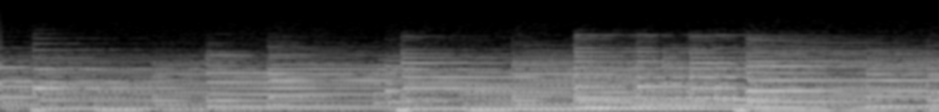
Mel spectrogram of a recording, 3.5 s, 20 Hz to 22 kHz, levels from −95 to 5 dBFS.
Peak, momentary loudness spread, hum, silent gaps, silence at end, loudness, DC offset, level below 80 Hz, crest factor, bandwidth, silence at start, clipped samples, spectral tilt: -8 dBFS; 7 LU; none; none; 0 s; -23 LUFS; 0.2%; -50 dBFS; 14 dB; 6.4 kHz; 0 s; under 0.1%; -8.5 dB/octave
